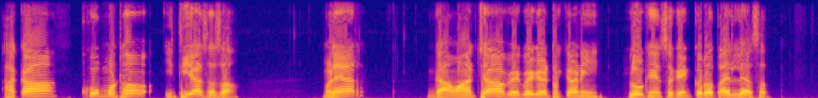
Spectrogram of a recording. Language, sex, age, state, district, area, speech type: Goan Konkani, male, 45-60, Goa, Canacona, rural, spontaneous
